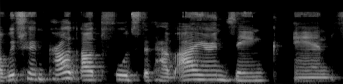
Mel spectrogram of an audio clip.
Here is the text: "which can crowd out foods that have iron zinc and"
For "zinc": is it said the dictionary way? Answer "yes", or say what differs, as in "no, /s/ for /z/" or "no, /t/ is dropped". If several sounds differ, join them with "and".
yes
